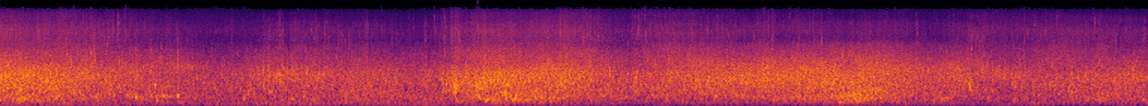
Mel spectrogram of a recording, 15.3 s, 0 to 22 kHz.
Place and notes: Karmøy, Norwegen - Norway, Akresand, beach, water rock
At Akrasand beach on a mild windy summer day. The sound of water waves rushing to the hear stoney obersprung. In the distance the gurgeling sound of a water maelstrom.
-international sound scapes - topographic field recordings and social ambiences
28 July 2012, 14:30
